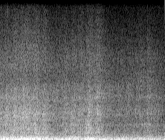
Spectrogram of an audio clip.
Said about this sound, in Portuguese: Uh, olha, comboio, olá.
